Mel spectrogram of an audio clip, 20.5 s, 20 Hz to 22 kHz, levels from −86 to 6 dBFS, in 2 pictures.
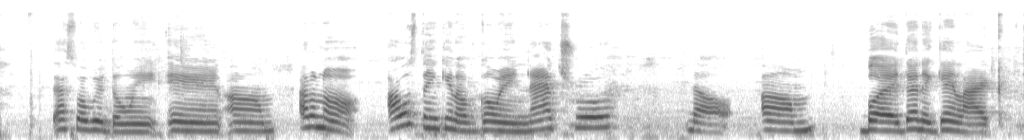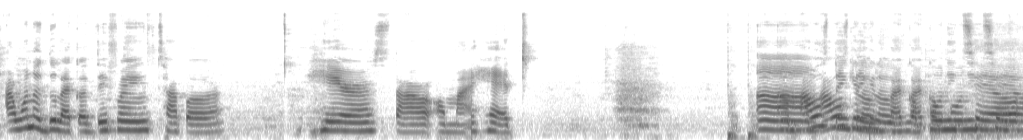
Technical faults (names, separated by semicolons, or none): compressed frames skipped; doubled audio track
